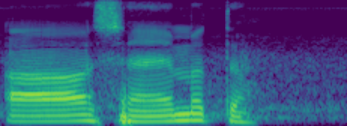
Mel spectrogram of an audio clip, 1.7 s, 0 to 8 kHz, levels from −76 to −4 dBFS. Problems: none marked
